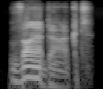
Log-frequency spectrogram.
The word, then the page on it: viaduct: British English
